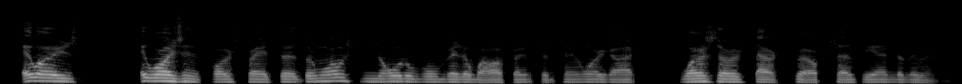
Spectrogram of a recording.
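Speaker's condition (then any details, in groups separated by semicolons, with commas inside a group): Cerebral palsy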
